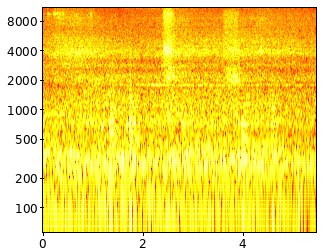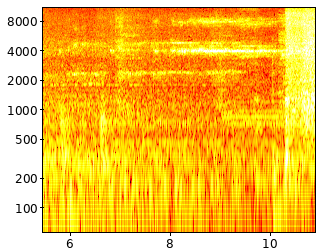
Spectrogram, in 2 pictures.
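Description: An oncoming electric train running past close alongside, its wheels clicking over the rail joints. Near the end a sharp clack is followed by a short rush of hiss.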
